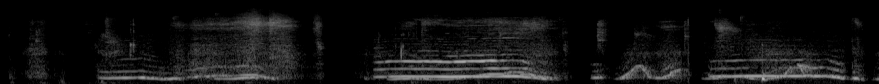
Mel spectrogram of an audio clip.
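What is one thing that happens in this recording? A child sings loudly close by.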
